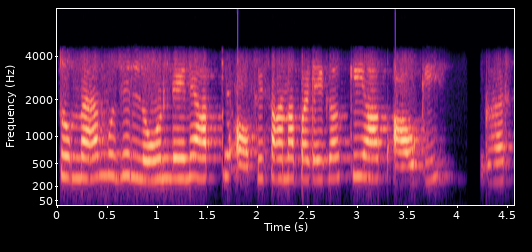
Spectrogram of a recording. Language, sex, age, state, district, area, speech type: Hindi, female, 18-30, Madhya Pradesh, Betul, urban, conversation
